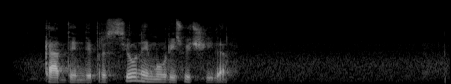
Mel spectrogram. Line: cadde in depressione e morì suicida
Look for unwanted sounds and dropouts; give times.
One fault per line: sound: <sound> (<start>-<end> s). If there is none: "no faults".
no faults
